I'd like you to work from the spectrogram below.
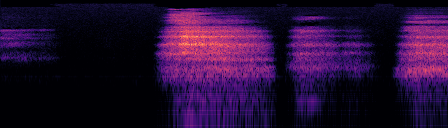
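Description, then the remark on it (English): Heavy, loud breathing right up against the microphone: a faint breath, then three forceful, rushing exhales in quick succession, harsh and airy with no talking. “Are you breathing on the microphone? Don't breathe on the microphone.”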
